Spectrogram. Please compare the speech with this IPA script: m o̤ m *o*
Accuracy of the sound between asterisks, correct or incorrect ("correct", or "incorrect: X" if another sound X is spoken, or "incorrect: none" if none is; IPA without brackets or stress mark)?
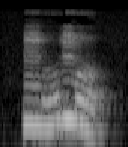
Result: correct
